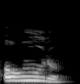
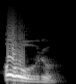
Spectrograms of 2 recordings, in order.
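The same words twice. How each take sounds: First: "ouro" as "o-Ú-ro", U made a full vowel; "ouro" with the U standing out over the O; wrong stress on U. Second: "ouro" as loud, drawn-out "ÔU-ro"; slow "ouro", strong O, weak U; correct stress on O. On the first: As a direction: split "ouro" and lean on the U. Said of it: "Eu não falo ouro". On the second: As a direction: punch the O and let U glide off in "ouro". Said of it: "Eu falo ouro". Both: Shown as a demonstration.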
